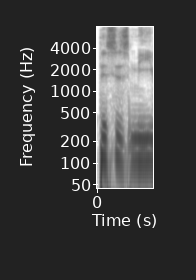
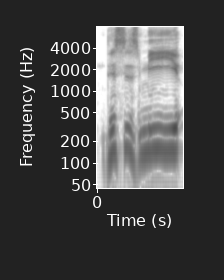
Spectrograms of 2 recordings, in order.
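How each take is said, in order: First: The voice is very close and quiet. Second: The voice is a few inches away. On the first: "right up on the microphone with no space, talking in a lower voice" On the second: "about four inches away from the microphone, talking a little bit louder"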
